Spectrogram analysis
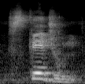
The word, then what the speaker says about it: schedule: এর উচ্চারণ আমরা করে থাকি সাধারণত শিডিউল বলে। এই ওয়ার্ডটার ঠিক উচ্চারণ হবে ব্রিটিশ ইংলিশে শেডিউল, শেডিউল, এবং আমেরিকান ইংলিশে এর উচ্চারণ হয়, ঠিক উচ্চারণ হয় স্কেজুল, স্কেজুল।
